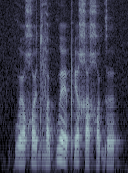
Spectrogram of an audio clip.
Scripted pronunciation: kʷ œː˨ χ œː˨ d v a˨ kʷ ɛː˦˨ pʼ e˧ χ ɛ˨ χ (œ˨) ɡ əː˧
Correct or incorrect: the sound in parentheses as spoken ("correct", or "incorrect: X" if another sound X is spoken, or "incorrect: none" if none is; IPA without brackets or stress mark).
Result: correct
